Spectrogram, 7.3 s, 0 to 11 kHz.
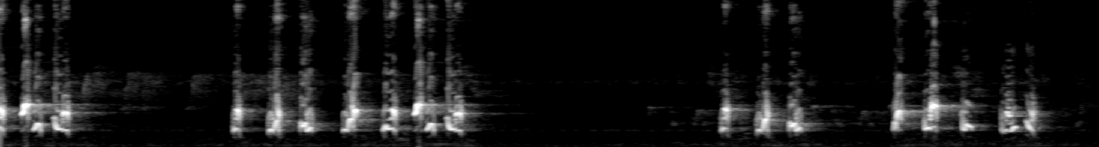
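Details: Dueling pair of Streak-eared bulbuls, recorded 30 October 2021, singing lively, bubbling phrases of short chirped notes in four separate bursts with pauses of about a second between them.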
